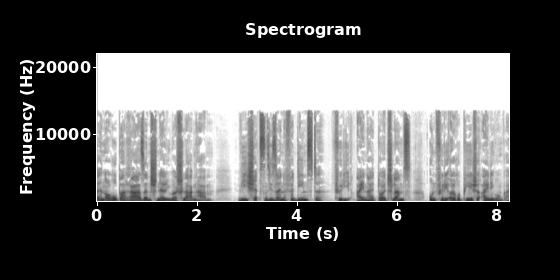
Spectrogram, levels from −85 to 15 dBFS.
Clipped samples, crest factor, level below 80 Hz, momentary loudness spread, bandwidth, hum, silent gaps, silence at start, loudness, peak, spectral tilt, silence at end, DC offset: under 0.1%; 14 dB; -50 dBFS; 6 LU; 14 kHz; none; none; 0 s; -13 LUFS; 0 dBFS; -4.5 dB/octave; 0 s; under 0.1%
